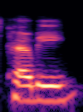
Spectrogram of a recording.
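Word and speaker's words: Coby: Now, when you met with Kobe Smith, is Kobe the proper pronunciation? Yes. With Kobe Smith, who was a co-founder of the Invaders,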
